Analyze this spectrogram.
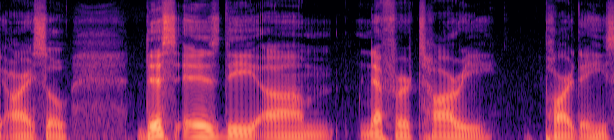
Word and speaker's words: Nefertari: stickler on chief ex this is not nefertiti it's nefatari all right you can see her name in the glyphs ahmos neferet eri is her name but we say we pronounce it as nefertari all right that's not enough for tt it's nefertari neferet eri all right but anyway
